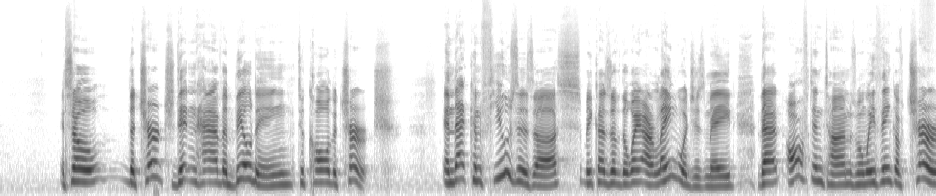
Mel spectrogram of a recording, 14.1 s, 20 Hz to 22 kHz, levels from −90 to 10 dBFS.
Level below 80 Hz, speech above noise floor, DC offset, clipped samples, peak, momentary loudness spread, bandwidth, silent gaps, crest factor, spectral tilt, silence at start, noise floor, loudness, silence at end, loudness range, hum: -78 dBFS; 44 dB; under 0.1%; under 0.1%; -4 dBFS; 10 LU; 14 kHz; none; 22 dB; -5 dB/octave; 0.9 s; -68 dBFS; -25 LUFS; 0 s; 4 LU; none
